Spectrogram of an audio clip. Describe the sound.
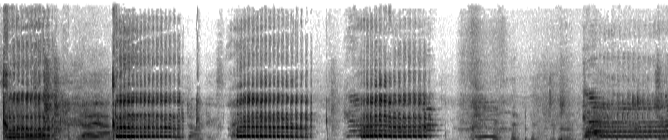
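People imitate an eagle's call with a series of high, squeaky, wavering cries in short bursts, separated by brief pauses, with bits of laughter and voice between them.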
